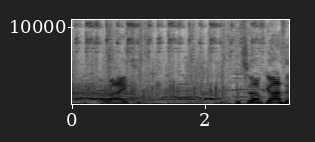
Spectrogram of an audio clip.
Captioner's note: audience cheering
